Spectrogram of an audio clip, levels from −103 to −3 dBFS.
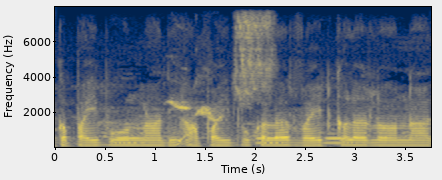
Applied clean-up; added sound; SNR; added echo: none; Wind instrument, woodwind instrument + Bird; 5 dB; none.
